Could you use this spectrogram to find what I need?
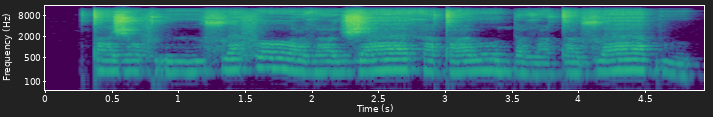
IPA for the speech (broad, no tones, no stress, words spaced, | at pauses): tˤaʒɔfrɯː sʷafɔː ðˤɯːʒaː θɯtˤoː mʲoðˤutˤusʷaː bu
